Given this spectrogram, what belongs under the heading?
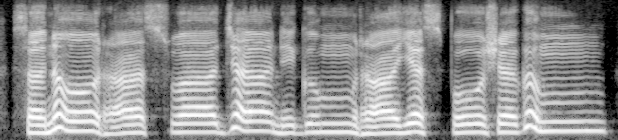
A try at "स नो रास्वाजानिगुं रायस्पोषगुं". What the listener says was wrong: నీ కూడా మీరు అనుదాత్తం చెబుతున్నారండి, అది మధ్యగా చెప్పాలి.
